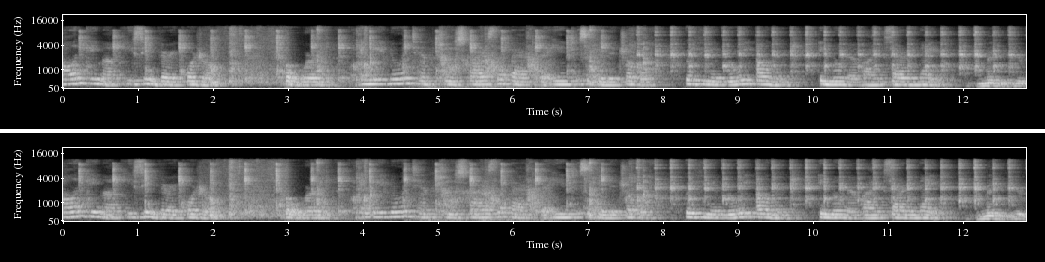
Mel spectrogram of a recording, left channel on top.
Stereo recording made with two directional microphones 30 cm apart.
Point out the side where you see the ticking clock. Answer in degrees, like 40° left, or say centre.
40° right.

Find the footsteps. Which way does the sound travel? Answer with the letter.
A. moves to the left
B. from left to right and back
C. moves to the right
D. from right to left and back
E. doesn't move
D.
